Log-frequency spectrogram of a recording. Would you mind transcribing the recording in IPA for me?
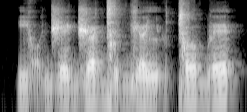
j ɔ̰ d͡ʒ e d͡ʒ œ ɡ͡ǀ i ɡʲ œ lʲ o̰ ǀ ʊ b e

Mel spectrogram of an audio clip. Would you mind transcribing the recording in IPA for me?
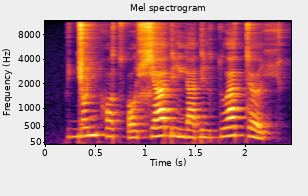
ɟ ɒ ɲ h ɔ t͡sʼ ɔ ɕ a ɗ i j a ɗ i tʷ a t œ ç

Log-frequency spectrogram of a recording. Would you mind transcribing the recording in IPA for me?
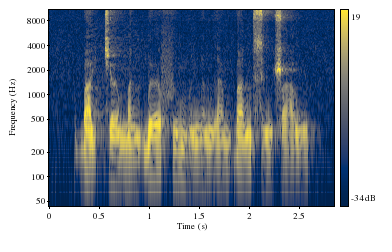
ɓ a˨˩˦ j c əː˨˩ m a˨˩ n ɓ əː˧˥ f ɨ˧˥ m o˨˩˨ n a˨˩ n l a˨˩ m ɓ a˧˥ n s ə˨˩˨ ŋ ʂ a˨˩˦ w

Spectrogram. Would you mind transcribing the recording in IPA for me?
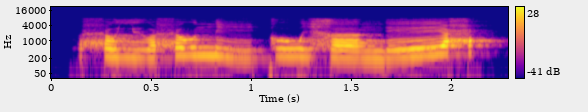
ħ u lʲ u ħ uː n iː k u w i x ɐː ŋ eː ħ

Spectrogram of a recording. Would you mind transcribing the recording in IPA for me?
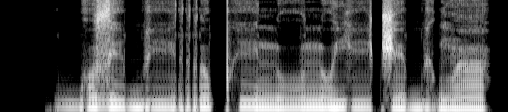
ɡ͡b o˦ z i˦ b iː˨ r ʊ˦ pʰ i˦˨ n uː˨˦ n u˦ j iː˦ t͡ʃ e˨ b i˨ ɡʷ ã˨

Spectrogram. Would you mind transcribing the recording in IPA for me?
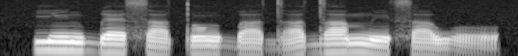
j ĩ˦ ɡ͡b ɛ˧ s a˨ t ɔ̃˧ ɡ͡b a˨ d a˨˦ d a˦ m ĩ˧ s a˧ w o˨

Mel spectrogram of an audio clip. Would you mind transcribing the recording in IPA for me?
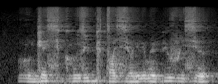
ɦ ũ ɡʲ ɛ sʲ ə ɡʱ ũ z i ɡʲ ɯ t ɑ sʲ ɔ ɾʲ ə̃ ɾʲ ə̃ w ɛ̃ pʲ u v i sʲ ə

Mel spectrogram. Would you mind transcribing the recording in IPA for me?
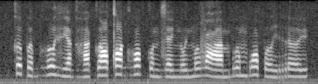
k ə˥˧ p ə˩ bʱ ɤ˥˧ vʲ a˩ ɡʱ a˩ k ɤ˥˧ y̯ tˤ o˥˧ ɡʱ ɔ˥˧ k o˩ n z ɛ˩ y̯ n o˩ y̯ m ɤ˥˧ v ʕ a˩ m b ɤ˥˧ m b ɔ˥˧ p ɤ˩ i̯ r ə˥˧ y̯

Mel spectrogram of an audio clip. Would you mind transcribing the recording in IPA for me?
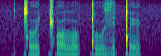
ǀ ʊ ɪ̯ ǁ o lˠ u ǃ u z ɪ ǃ ɪ

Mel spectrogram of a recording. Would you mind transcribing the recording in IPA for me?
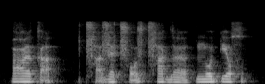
ʕ ɜ k a̰ | t͡sʰ a̰ z ɛ t͡sʰ ɔ̰ z t͡sʰ a ɡ ɜ | n o pʲ o χ

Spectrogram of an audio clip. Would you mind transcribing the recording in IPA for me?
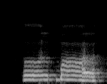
o l ɓ ɔ l

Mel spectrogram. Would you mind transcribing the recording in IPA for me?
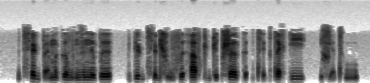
t͡sʰ ɛ ɖ p æ̰ m ɜ k ə v ṵ n z ɘ n ɘ p ɘ | pʲ ə˞ ɖ t͡sʰ ɛ ɖ ʂ ṵ v f ɘ h a f ʈ ə ɖ ʈ i p ʂ ɜ k | tʰ ɛ̰ k t æ x k i | ɕ æ̰ tʰ ṵ

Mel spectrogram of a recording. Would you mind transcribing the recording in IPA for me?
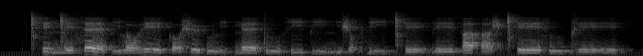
ǀʰ e˥˧ ŋ͡ǀ e˧ s ɛː˥˧ p i˩˧ l ɔ˧ ɣ eː˥˧ k ɔ˩˧ ʃ ø˥˧ ʔ u˧˩ l i˧˩ ʔ ŋ ɛː˥˧ t uː˧˩ h iː˥ p iː˧˩ ŋ i˩˧ ʒ ɔ˧ k ɗ iː˧ ǀʰ eː˧˩ b eː˧ p a˥ ʔ a˧˩ ʃ ǀʰ eː˥ s uː˧ b ɣ eː˧˩

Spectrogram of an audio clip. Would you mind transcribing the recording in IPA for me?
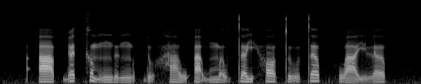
ʔ aː˨˩ p̚ ɗ ə˦˥ t̚ x ə̰˧˨ m ŋ ɨ˧˩ ŋ ə˨˩ p̚ ɗ ṵ˧˨ h a̤˨˩ w ʔ a̰˧˨ w m ə̰˧˥ w t̪ ə˨˦ j h ɔ˧ t̪ ṵ˧˥ t̪ əː˦˥ p̚ h w a˧˩ j l ə˦˥ p̚

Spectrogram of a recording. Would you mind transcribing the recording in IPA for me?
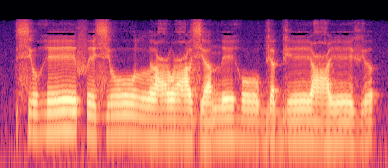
sʲ o ɦ eː f e zʲ oː lː ɐ ʕ o ʕ ɐ zʲ a n̪ e ɦ oː bʲ a bʲ eː ʕ eː vʲ ə

